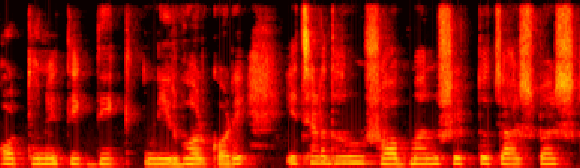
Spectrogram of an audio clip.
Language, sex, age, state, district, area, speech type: Bengali, female, 45-60, West Bengal, Purulia, urban, spontaneous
